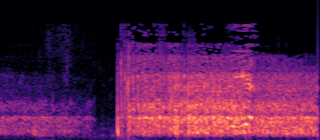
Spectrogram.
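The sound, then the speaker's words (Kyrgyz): Artillery shells and stored mines explode at a military ammunition depot in Krasnoyarsk Krai after a fire. A low rumble gives way to a sudden sharp blast, then a dense, roaring wash of crackling detonations continues. “Разрывы снарядов.”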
